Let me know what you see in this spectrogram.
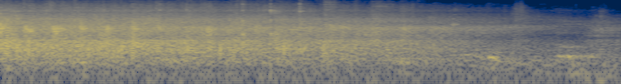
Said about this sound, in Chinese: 好，再一次掌声，祝贺他们好运。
